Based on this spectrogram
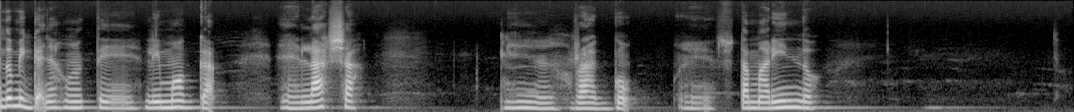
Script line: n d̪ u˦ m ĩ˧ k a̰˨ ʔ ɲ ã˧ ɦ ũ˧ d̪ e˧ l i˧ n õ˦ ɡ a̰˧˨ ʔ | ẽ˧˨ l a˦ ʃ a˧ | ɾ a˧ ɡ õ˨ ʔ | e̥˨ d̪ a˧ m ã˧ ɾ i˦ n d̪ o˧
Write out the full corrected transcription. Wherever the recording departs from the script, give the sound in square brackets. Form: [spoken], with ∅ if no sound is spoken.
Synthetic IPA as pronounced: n d̪ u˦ m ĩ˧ [ɡ] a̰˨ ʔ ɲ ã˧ ɦ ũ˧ [t̪] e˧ l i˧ [m] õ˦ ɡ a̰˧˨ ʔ | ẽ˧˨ l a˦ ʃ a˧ | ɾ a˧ ɡ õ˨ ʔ | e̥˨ [t̪] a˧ m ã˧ ɾ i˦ n d̪ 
